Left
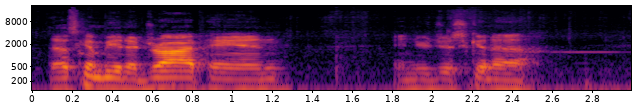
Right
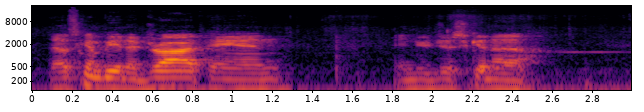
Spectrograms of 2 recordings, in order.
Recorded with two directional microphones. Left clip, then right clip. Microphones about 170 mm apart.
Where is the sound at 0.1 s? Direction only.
60° left (ahead or behind).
